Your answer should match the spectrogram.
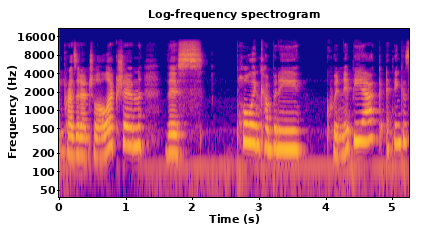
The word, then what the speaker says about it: Quinnipiac: Before the 2020 presidential election, this polling company, Quinnipiac, I think is how it's pronounced, did a poll of 1,500 likely voters, and they asked, who do you support for president?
